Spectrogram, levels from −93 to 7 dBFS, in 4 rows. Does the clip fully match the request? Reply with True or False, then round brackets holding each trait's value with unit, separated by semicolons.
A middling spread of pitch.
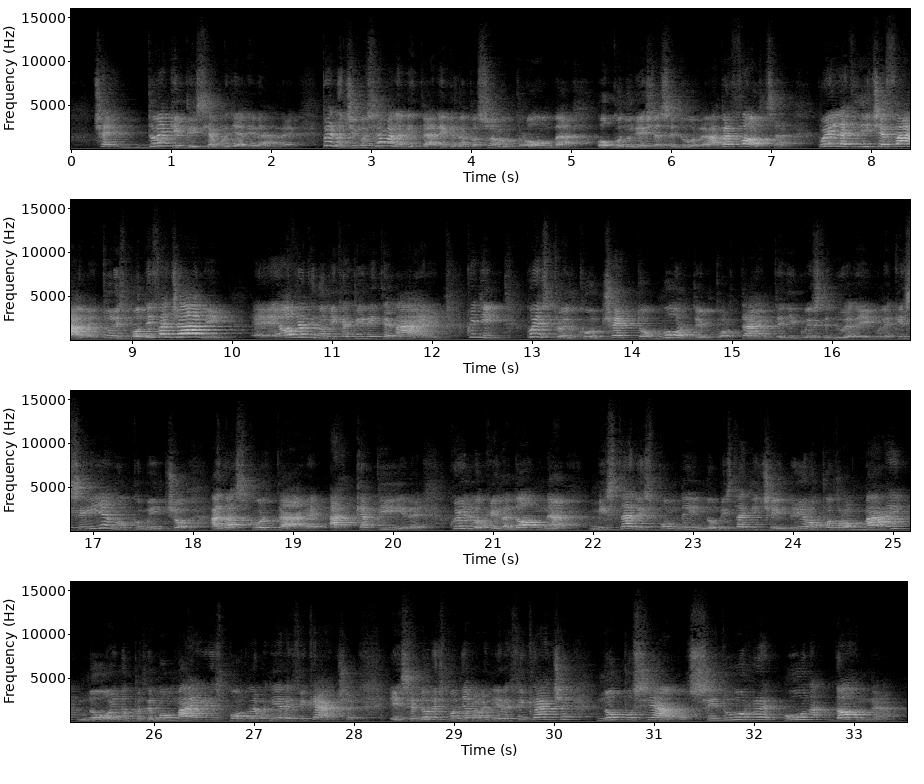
False (5.9 semitones)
